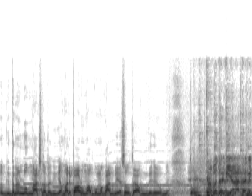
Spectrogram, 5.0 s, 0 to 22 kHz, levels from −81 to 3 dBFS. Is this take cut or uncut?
uncut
